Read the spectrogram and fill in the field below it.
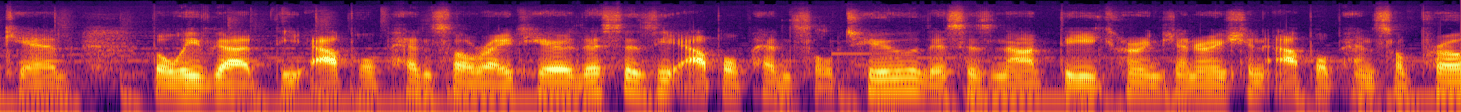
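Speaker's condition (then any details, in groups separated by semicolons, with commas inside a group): No condition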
